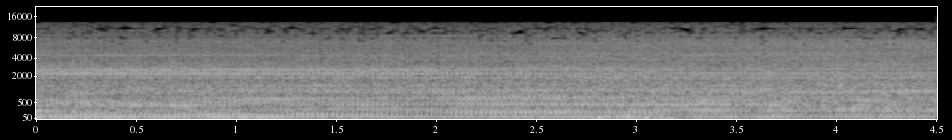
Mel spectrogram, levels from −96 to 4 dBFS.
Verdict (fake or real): real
